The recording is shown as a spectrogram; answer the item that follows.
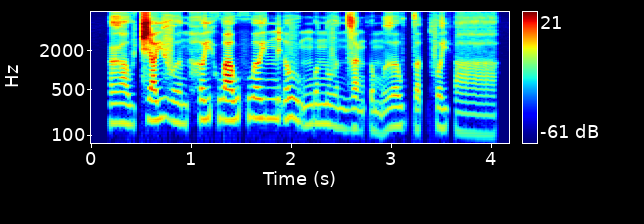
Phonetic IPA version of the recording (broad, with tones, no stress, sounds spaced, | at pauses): ɣ a̤˨˩ w t͡ɕ a˨˦ j v ə̤ː˨˩ n h ə˨˦ j h w a˨˦ w h w əː˧ j n ḭ˧˥ ə̯ v ṵ˧˨ ŋ o˧ n v ə̤˨˩ n z a̰˧˨ ŋ ʔ ə˧˩ m ɣ əː˧ w t̪ a˨˩ t̚ f ə˧ j ʔ a̤ː˨˩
